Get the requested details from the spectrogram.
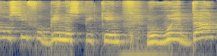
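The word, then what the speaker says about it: Wehda: Weda qui s'écrit W-E-H-D-A. W-E-H-D-A. Il n'y a pas Weda, W-E-H-D-A.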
